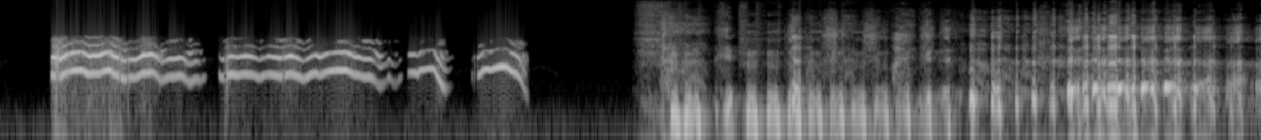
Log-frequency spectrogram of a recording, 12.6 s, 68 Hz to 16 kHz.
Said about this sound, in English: It's like a kind of gives me that like 1930s Betty Boop feel. Oh, yeah, this is a retro scream.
